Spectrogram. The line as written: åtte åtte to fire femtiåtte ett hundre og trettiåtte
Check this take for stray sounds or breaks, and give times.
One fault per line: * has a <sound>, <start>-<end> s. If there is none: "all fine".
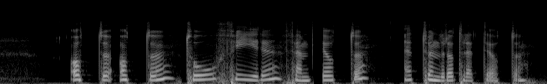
* has a dropout, 3.1-3.2 s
